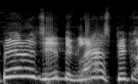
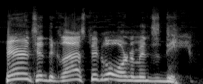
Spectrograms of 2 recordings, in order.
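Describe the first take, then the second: First: High, badly faked German accent; failed German accent. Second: Said in the usual way. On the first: Host retelling the pickle legend, botched German accent. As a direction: push for a German accent, pitched way up. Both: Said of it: "I can't fucking do it".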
